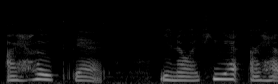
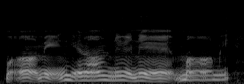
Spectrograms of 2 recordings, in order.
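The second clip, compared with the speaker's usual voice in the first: louder, strained mock of a child's damaged voice; a mother voicing how her sick girl used to talk; imitating daughter's damaged voice; 8 dB louder than usual. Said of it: "That's how she talked".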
